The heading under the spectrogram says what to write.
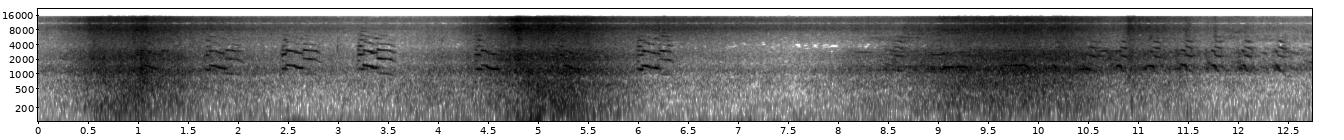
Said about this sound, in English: So without further ado, we're going to hear some seagulls,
